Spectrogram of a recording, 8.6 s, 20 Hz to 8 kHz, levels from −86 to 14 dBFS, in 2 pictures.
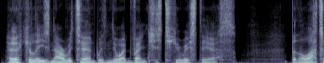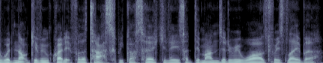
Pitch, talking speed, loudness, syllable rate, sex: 115 Hz, 195 wpm, -19 LUFS, 6.1 syllables/s, male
